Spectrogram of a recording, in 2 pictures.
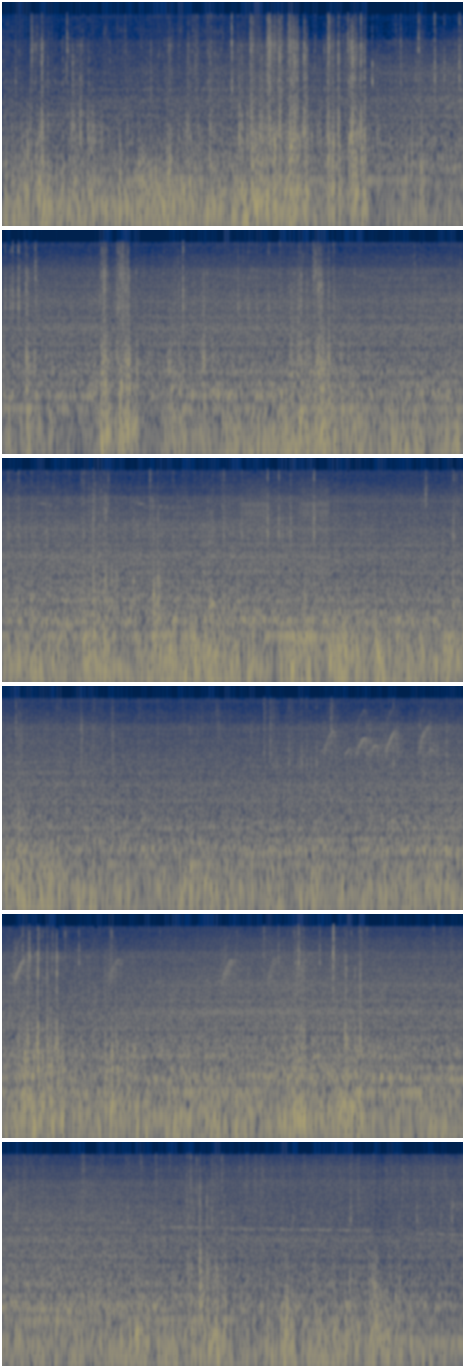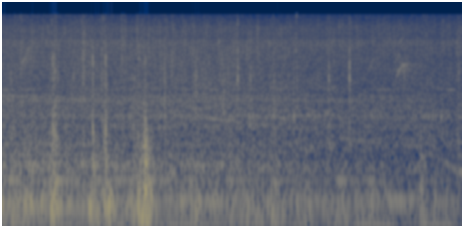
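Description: Wind buffeting the microphone of a camera mounted on a moving electric kick scooter, over road rumble from its tyres on asphalt, with scattered short knocks. The noise eases off over the last few seconds as the scooter slows.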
